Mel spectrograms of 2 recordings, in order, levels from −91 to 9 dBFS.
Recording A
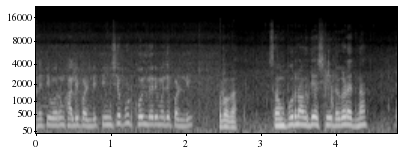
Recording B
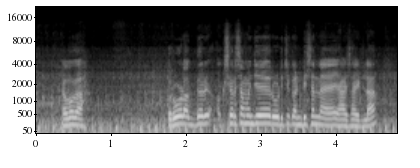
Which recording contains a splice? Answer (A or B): A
